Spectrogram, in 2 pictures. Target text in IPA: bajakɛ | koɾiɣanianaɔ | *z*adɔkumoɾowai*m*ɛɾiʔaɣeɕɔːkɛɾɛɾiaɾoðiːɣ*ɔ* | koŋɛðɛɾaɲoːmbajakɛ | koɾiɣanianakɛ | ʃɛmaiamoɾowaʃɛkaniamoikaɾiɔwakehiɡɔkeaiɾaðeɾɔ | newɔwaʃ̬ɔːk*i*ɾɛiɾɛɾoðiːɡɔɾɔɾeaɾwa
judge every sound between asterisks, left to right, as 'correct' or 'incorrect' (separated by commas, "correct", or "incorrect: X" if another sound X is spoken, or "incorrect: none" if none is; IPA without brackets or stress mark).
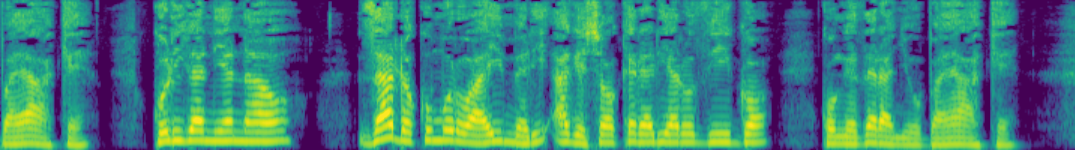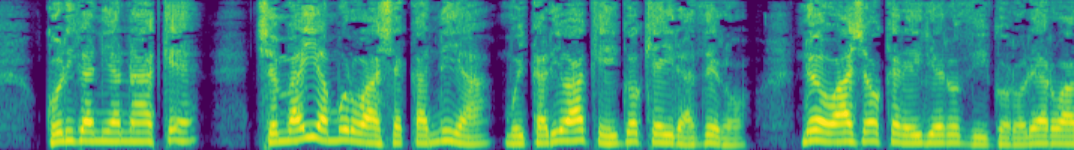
correct, correct, correct, incorrect: ɛ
